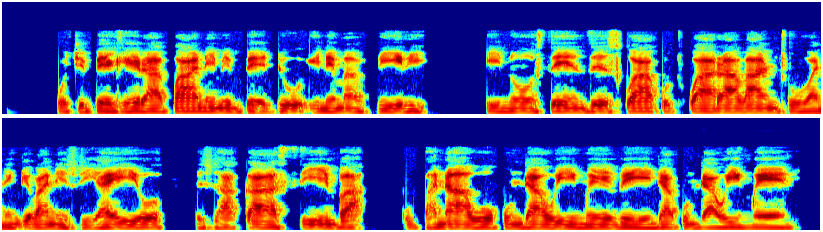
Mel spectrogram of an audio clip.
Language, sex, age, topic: Ndau, female, 50+, health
